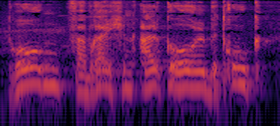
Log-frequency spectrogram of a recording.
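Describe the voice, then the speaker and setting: A man playing a gruff older police chief in a German radio crime drama, sarcastic and commanding. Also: sits high, moderate pace, a little hiss or hum, lightly acted. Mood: sardonic.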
